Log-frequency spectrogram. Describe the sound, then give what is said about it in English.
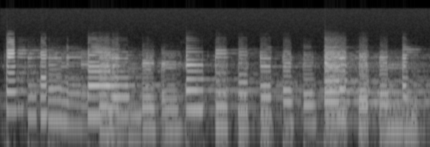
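An electric guitar plays a run of strummed chords and sustained notes drenched in heavy reverb, each attack blooming into a washy tail, fairly loud with no talking. “Like, it's just a really malleable reverb that I find like I can do a lot with.”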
